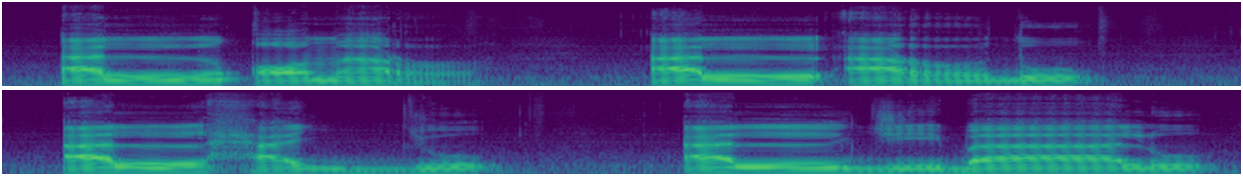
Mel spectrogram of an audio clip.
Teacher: semuanya dibaca izhar ya, karena huruf setelahnya jauh dari makhraj huruf lam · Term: lam qamariyah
